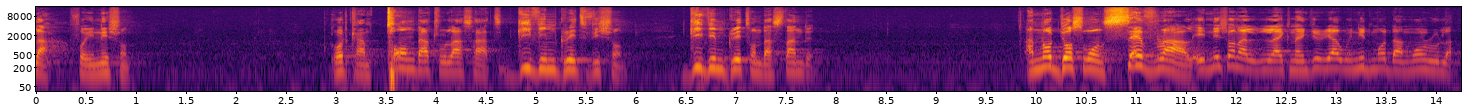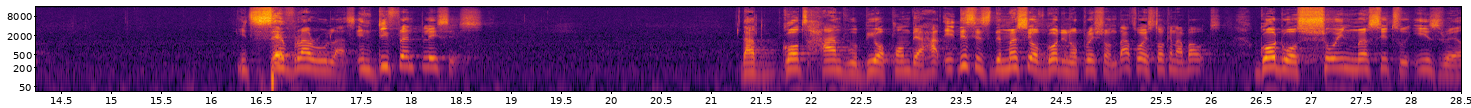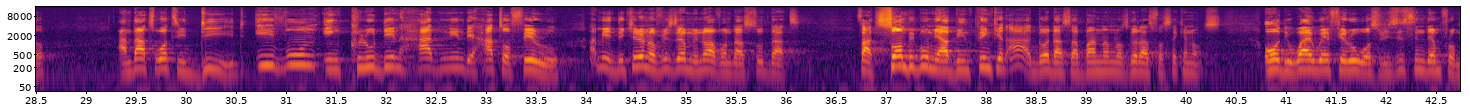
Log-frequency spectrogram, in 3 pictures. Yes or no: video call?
no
